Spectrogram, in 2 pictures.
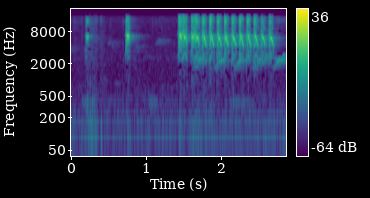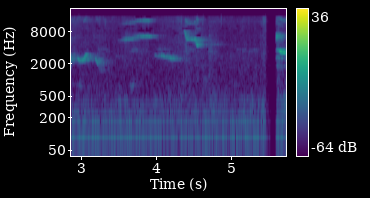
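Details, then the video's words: Crimson sunbird in energetic song. A few sharp chips lead into a fast, high, buzzy trill of about a dozen pulses, followed by faint thin whistles that slide downward. "Sogon gacor NGAMUK"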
